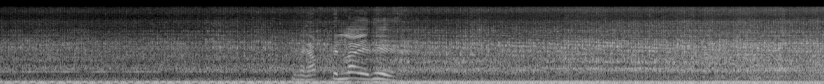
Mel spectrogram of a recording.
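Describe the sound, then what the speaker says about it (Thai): A walking tractor engine runs in a sugarcane field with a steady, rapid low chugging that goes on throughout at close range, while someone talks over it. "เขาจะใช้รถไถโยกนี่แหละ"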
